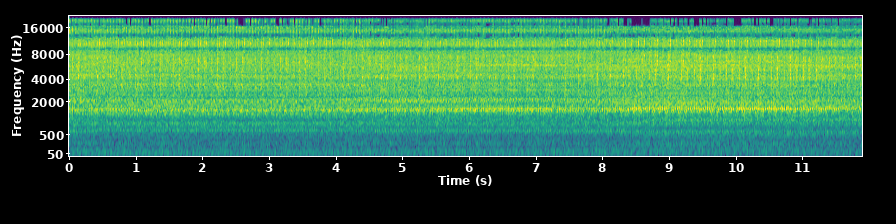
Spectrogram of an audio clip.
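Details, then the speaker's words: Restored turbo Datsun 280Z, first run after rewiring, jump-started: steady idle with a light quick even tick about three per second on top; owner suspects the injectors, unconfirmed. "What do you guys think that sound is? Not over there. I think it's the injectors, but I don't know."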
